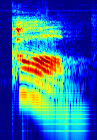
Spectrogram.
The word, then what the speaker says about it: calm: You don't hear the L.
